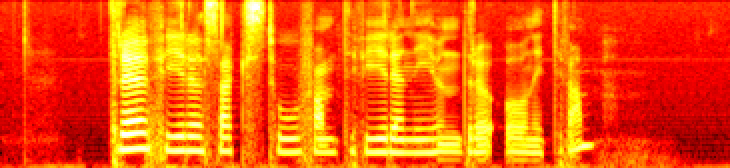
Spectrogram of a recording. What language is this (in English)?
Norwegian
